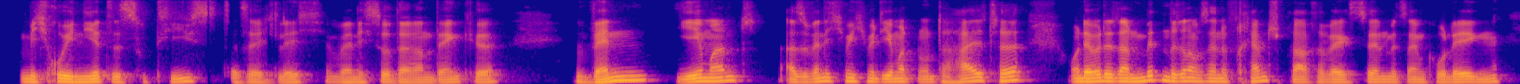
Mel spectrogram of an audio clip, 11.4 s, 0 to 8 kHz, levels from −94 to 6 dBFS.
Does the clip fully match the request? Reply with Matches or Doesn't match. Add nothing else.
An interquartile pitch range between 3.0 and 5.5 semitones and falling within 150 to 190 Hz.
Doesn't match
